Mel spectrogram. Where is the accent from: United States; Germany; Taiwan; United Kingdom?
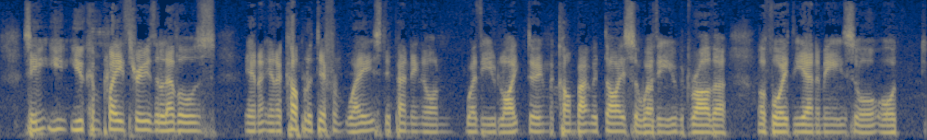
United Kingdom; Teddington, London; and I'm from Teddington.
